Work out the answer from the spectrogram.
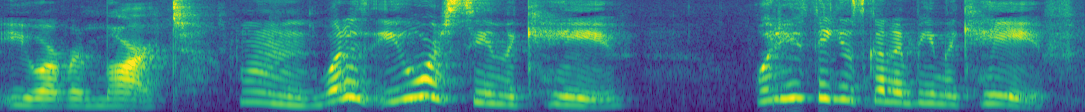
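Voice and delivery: ordinary delivery, nothing marked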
